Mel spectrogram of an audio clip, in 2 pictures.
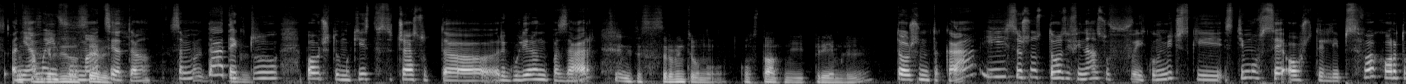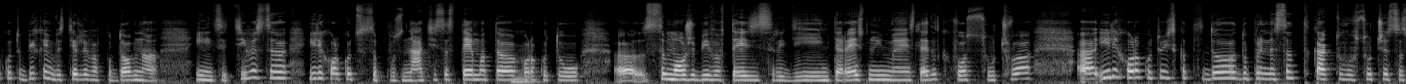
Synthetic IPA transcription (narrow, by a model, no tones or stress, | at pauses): ɐnʲaməinfoɾmaɛbsijət̪ə | səmd̪at̪ɤjkɐ̥t̪ɔpɔvɛt͡ʃɛ̥t̪ʊmɐk̟ʲinst̪vo̥sə̥t͡ʃast̪ot̪ːɾɛɡʊliɾənpɐza̰ɾɛnit̪ɛsə̥sɾɐvnit̪ɛlˠno̰konst̪ant̪niːpɾiɛmlivi | t̪ɔt͡ʃnot̪ɐkaifsɤʃnost̪ːɔzifinansofikonomit͡ʃɛ̥sk̟ist̪imolˠfsɛʔɔpʃt̪ɛlipsvəxɔɾət̪əkʊit̪ʊbixəinvɛst̪iɾəlivɐfpod̪ɔbnəinit̪siɐt̪ivəsəilixɔɾəkʊit̪ʊ̥sə̥səpoznat̪isəst̪ɛmət̪əxɔɾəkʊit̪ʊəsəmɔʒɛbivɐft̪ɛzisɾɛd̪iːnt̪ɛɾɛsnoimɛslɛd̪vət̪kə̥kvɔsɛ̥slˠut͡ʃvə | ʔilixɔɾəkʊit̪ʊiskət̪d̪ɐd̪opɾinɛsɤt̪kak̚t̪ovɐfslˠut͡ʃəjəsə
